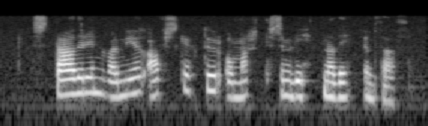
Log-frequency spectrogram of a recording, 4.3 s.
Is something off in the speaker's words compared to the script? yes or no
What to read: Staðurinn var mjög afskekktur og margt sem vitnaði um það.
no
